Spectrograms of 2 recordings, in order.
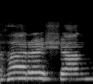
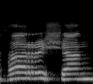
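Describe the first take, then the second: No difference in how they are said.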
